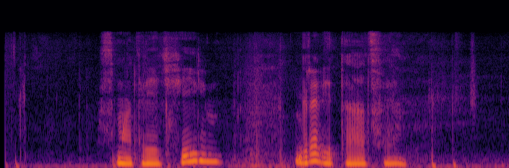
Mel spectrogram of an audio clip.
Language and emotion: Russian, sad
